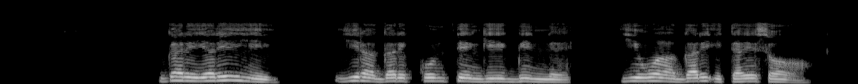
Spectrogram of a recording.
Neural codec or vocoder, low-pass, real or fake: none; 7.2 kHz; real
